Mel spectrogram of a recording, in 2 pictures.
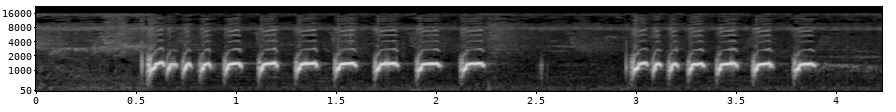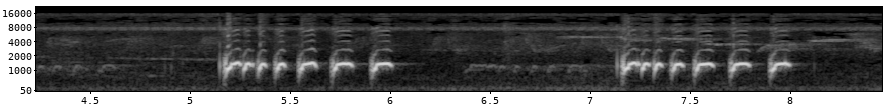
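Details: Zebra dove call for luring and breeding stimulation, local Lampung bird: four bright phrases of quick repeated coos, the first longest with about nine notes, then shorter runs, with faint short tones between phrases.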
